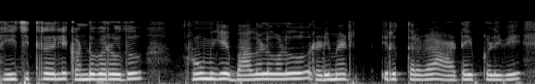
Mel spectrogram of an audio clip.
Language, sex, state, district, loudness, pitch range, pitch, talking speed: Kannada, female, Karnataka, Koppal, -14 LUFS, 230-255 Hz, 240 Hz, 135 wpm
